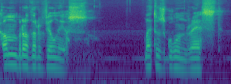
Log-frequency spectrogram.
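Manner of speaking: put-on Scottish accent. Voicing a character who invites another to rest: scottish accent. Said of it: "Are you just gonna be Scottish now?".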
